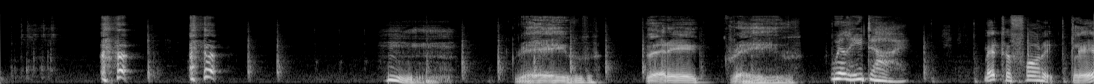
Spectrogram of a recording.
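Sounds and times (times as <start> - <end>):
breathy throaty cough or wheeze: 1.0 - 2.3
speech: 1.2 - 1.4, 3.9 - 4.4, 5.2 - 9.1, 9.8 - 10.9.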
